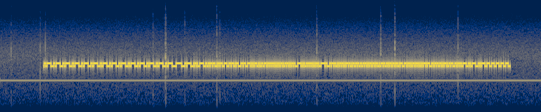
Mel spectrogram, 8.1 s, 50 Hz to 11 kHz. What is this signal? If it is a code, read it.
NAVTEX (SITOR-B), 100 baud, 170 Hz shift, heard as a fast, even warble, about 1700 Hz centre, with static crashes and a steady whistle near 930 Hz. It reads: ZCZC YL43 FIRING EXERCISE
